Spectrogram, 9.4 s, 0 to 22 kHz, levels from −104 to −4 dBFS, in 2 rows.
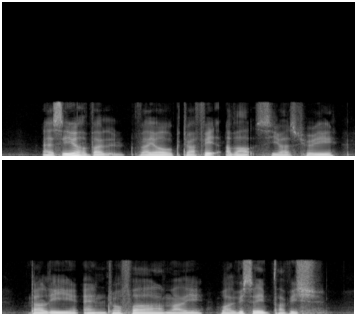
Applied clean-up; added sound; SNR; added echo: none; none; none; none.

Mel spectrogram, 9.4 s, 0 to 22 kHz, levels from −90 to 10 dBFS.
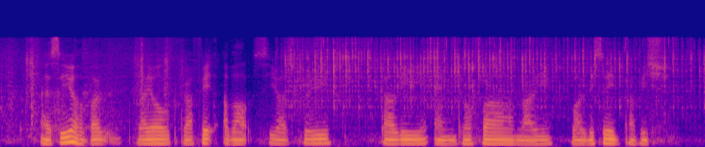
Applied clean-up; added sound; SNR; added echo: none; Bicycle; 17 dB; none.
